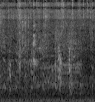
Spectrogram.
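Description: Chickens cluck repeatedly inside a poultry building, overlapping calls from several birds at moderate distance above a steady low ventilation hum.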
